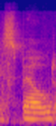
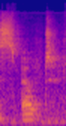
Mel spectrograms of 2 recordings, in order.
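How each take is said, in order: First: The word ends with a d sound. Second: The word ends with a t sound. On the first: "You say spelled" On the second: "versus spelt"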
